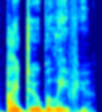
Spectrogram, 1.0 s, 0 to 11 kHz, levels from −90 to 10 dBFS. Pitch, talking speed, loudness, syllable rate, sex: 190 Hz, 235 wpm, -17 LUFS, 7.8 syllables/s, female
